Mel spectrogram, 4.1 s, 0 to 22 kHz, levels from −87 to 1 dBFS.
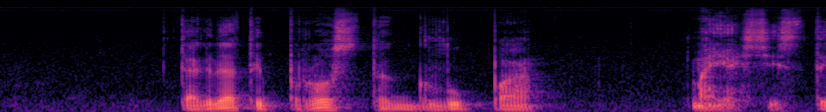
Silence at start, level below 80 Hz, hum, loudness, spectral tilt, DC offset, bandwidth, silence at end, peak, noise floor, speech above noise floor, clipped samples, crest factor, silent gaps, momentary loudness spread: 0.9 s; -56 dBFS; none; -31 LUFS; -5 dB/octave; under 0.1%; 19.5 kHz; 0 s; -12 dBFS; -63 dBFS; 33 dB; under 0.1%; 22 dB; none; 8 LU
